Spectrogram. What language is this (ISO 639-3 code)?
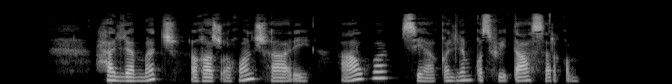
kbd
